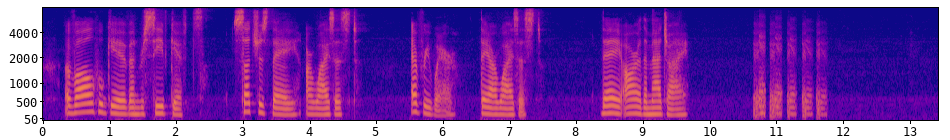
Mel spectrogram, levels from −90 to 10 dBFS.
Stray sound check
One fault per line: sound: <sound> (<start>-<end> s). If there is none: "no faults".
sound: laugh (10.7-11.8 s)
